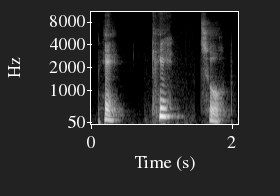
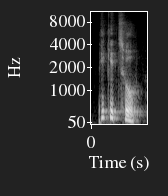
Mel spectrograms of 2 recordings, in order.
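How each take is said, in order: First: The linked phrase is said slowly. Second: The linked phrase is said at normal speed. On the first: "so slowly this sounds like" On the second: "and at normal speed"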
